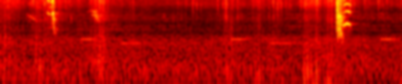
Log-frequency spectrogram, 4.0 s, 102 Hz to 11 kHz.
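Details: Sparrows coming to be fed, recorded 5 December 2021: two short, sharp high chirps, one near the start and a brighter harmonic burst later, over a steady faint background hum.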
